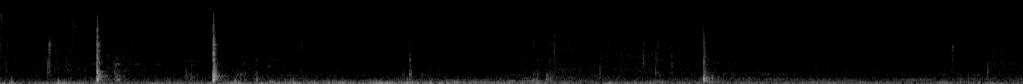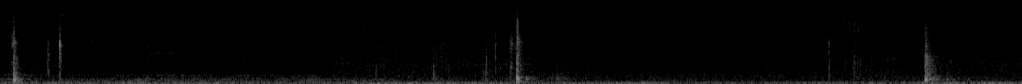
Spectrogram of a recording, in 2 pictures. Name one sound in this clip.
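A measuring probe clicks sharply against a car's metal body now and then.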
